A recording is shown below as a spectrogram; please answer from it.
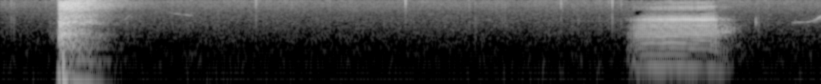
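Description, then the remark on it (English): A single loud, sharp rifle shot, aimed at the middle of a rock to check where the bullet goes, cracks out and fades quickly into near silence, and a few seconds later a short, buzzy harmonic call sounds briefly. “Well, I'm going to aim at the middle of that rock and shoot.”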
